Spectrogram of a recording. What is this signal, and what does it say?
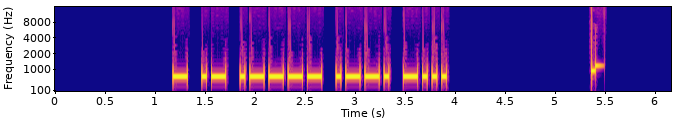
Morse code, heard as a keyed tone, about 25 wpm, 700 Hz. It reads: TA1PB
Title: Code Groups - 5 Letter:Numbers - 25wpm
